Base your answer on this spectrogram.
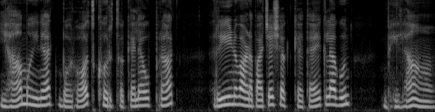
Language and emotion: Goan Konkani, fearful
